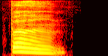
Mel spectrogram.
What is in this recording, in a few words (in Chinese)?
"笨", Chinese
